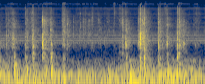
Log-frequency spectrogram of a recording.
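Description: Quick riffling and soft slapping of tarot cards being shuffled, a run of crisp clicks and flutters close by, with a low hum underneath.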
